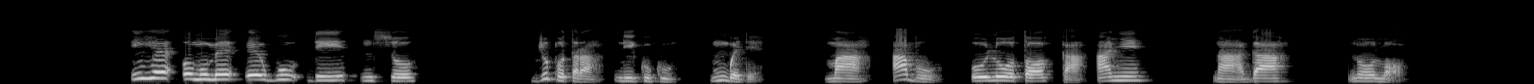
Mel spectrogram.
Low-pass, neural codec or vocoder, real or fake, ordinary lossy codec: 5.4 kHz; none; real; none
